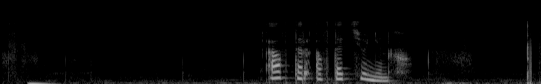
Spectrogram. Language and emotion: Russian, neutral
